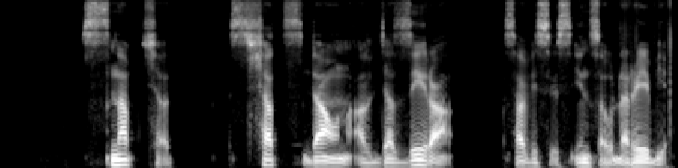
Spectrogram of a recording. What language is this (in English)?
Kalenjin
